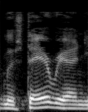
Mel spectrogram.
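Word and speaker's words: Musterion (μυστήριον): The Greek word is musterion. M-U-S-T long E-R-I-O-N. Musterion.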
